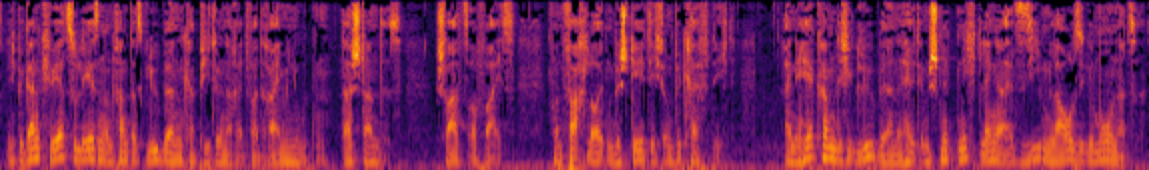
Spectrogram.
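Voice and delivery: plain reading voice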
